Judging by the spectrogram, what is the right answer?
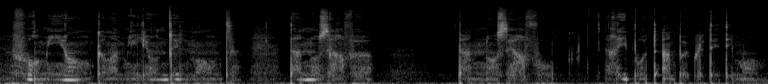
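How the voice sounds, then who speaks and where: A woman reads in a soft, breathy whisper for an ASMR poetry recording. Her delivery is very slow and deliberate, with measured phrases and pauses. The voice sits slightly high. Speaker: ASMR host reading poetry.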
